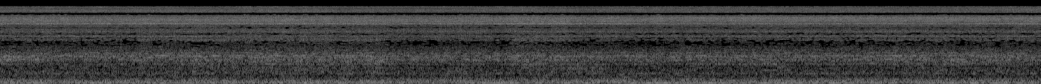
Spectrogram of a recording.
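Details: Ultrasonic scaler with water spray during a dental hygienist's teeth cleaning of a dentist: a steady high-pitched whine with hissing water spray throughout.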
